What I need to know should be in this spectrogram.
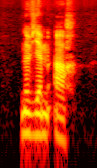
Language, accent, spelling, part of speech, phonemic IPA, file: French, France, neuvième art, noun, /nœ.vjɛm aʁ/, LL-Q150 (fra)-neuvième art.wav
- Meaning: comics, graphic novels, comic art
